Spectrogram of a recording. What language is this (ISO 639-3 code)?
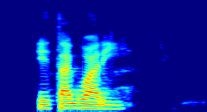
por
